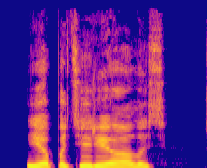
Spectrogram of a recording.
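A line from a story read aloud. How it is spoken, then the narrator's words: Frightened sob. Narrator (Russian): всхлипнула испуганно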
